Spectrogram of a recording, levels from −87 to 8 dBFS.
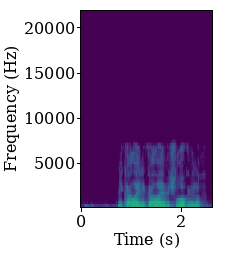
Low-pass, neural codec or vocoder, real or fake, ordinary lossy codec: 7.2 kHz; vocoder, 44.1 kHz, 80 mel bands, Vocos; fake; Opus, 24 kbps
